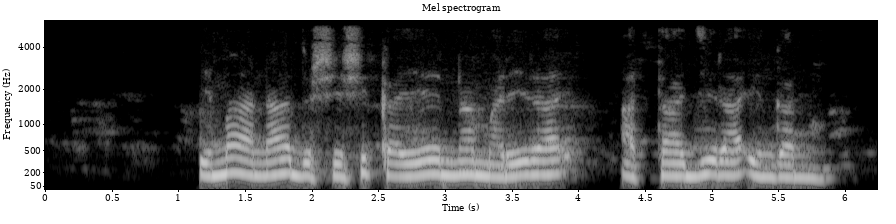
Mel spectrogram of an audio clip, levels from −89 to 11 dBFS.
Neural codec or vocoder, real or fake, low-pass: none; real; 5.4 kHz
